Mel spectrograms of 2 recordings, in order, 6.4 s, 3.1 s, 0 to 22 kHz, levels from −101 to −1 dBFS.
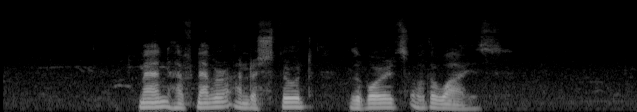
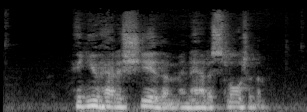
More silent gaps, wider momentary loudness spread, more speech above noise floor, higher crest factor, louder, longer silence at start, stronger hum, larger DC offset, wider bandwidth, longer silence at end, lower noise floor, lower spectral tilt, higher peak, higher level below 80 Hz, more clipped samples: neither; about the same, 10 LU vs 11 LU; about the same, 35 dB vs 37 dB; about the same, 20 dB vs 16 dB; second, -43 LUFS vs -31 LUFS; first, 1.4 s vs 0.75 s; neither; neither; second, 10.5 kHz vs 15 kHz; first, 1.6 s vs 0.4 s; first, -78 dBFS vs -67 dBFS; first, -8 dB/octave vs -6 dB/octave; second, -26 dBFS vs -16 dBFS; second, -82 dBFS vs -56 dBFS; neither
